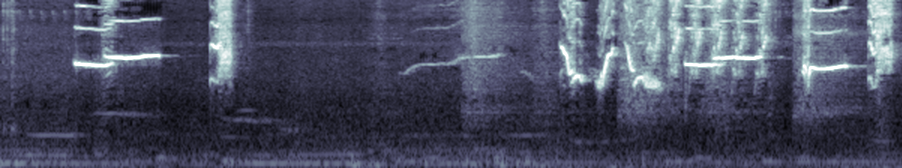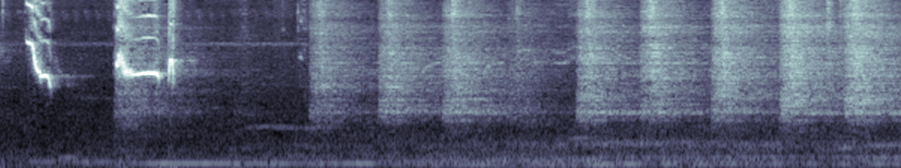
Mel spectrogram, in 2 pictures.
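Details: Oriental magpie-robin (kacer) singing for bird training: clear whistled notes and rapid harsh chattering phrases, followed by a series of softer repeated rasping notes.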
